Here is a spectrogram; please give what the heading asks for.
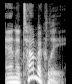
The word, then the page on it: anatomically: British English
